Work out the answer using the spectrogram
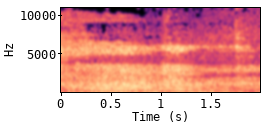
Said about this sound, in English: Going under a throughway at the moment. A boat just crashed into the side of our boat and we're sinking. No, that was the singing bridge.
